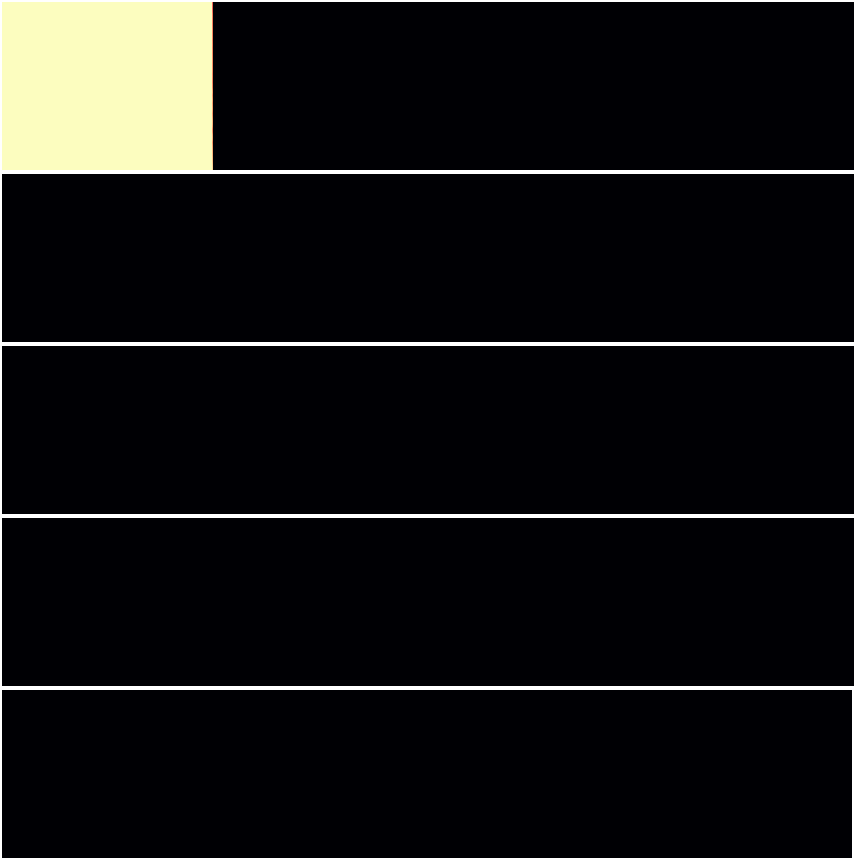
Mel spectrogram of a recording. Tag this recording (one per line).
door
opening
